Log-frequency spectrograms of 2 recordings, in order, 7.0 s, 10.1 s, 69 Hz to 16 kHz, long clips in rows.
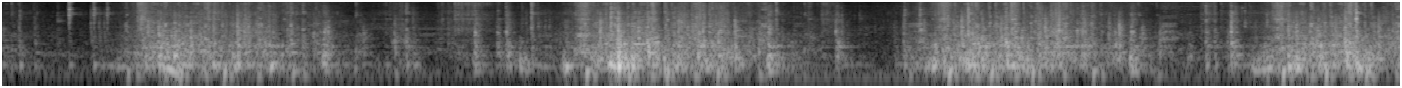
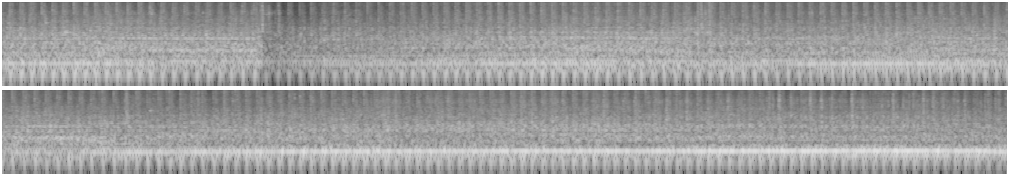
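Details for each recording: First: John Deere Power Drive 21-inch self-propelled mower, Briggs 3.5 or 4 hp engine that usually starts in one or two pulls: several recoil pulls, short two-second whirring bursts, never fires; cranks but fails to start, owner suspects out of gas. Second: John Deere Power Drive 21-inch self-propelled bagger mower, Briggs 3.5 or 4 hp engine, blade brake removed, possibly burns a tiny bit of oil: steady, even buzz at constant speed with no misses, knocks or surging; normal running.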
